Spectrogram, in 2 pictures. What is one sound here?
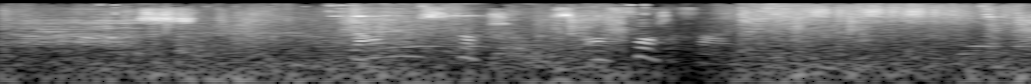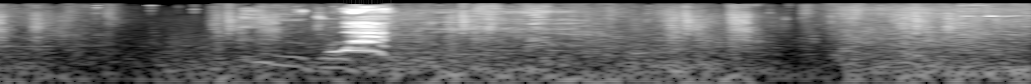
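Spell effects crackle and clash in a game battle.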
